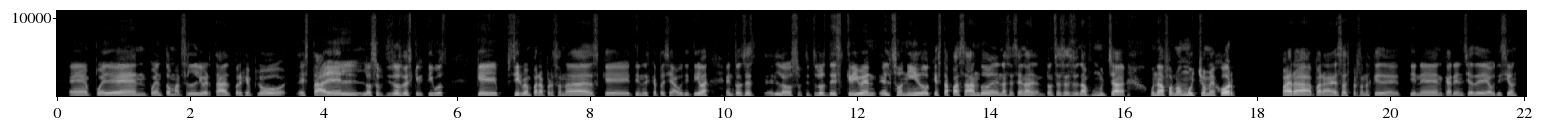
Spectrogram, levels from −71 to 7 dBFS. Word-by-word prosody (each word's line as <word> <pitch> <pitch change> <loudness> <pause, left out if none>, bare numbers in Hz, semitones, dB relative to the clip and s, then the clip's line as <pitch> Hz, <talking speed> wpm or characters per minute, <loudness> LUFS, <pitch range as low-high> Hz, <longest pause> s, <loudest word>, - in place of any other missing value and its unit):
eh, 155 0 -1
pueden 160 0 +2
pueden 160 +4 -4
tomarse 155 -2 -5
la 185 - -2
libertad, 160 -3 0
por 190 - -2
ejemplo, 165 -2 -3 0.2
está 165 -1 +2
el 170 -6 +2
los 175 0 -1
subtítulos 185 +3 -2
descriptivos 205 - -3 0.4
que 165 -3 +3
sirven 180 +1 0
para 180 -2 +1
personas 165 +1 0
que 145 -3 -2
tienen 150 +1 -7
discapacidad 160 -3 -5
auditiva. 155 +8 0 0.2
Entonces, 165 +3 -3
los 170 -2 -2
subtítulos 180 +6 -4
describen 185 +4 +2
el 190 -2 -2
sonido 185 +7 +1
que 190 - -1
está 195 +2 0
pasando 195 +4 +3
en 180 -2 -2
las 165 -1 -1
escenas. 180 +1 0
Entonces, 165 +5 -6
esa 170 -2 -4
es - - -4
una 180 0 +3
mucha 175 0 +2 0.4
una 195 +4 +5
forma 210 +2 +1
mucho 215 -2 +1
mejor 190 +6 +6 0.7
para 165 -4 +5
para 145 -2 +1
esas 170 +4 -2
personas 160 -1 -9
que 140 -6 -4
tienen 160 0 -3
carencia 140 +3 -3
de 160 -3 0
audición. 140 +1 -3
170 Hz, 140 wpm, -24 LUFS, 155-185 Hz, 0.7 s, mejor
